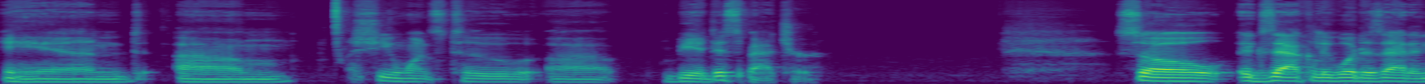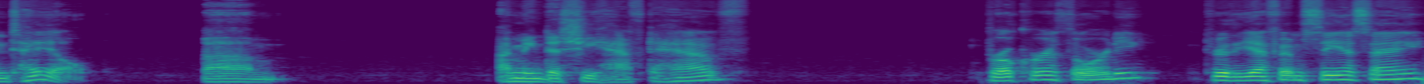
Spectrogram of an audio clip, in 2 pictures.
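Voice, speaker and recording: A man's fairly low voice at a fairly slow pace, with lively intonation and long, frequent pauses. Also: very clean recording, silent background. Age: 60s. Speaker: trucking business coach. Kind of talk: live stream Q&A. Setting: live stream. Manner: casual, halting with many fillers.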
